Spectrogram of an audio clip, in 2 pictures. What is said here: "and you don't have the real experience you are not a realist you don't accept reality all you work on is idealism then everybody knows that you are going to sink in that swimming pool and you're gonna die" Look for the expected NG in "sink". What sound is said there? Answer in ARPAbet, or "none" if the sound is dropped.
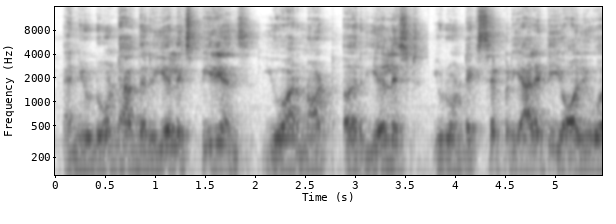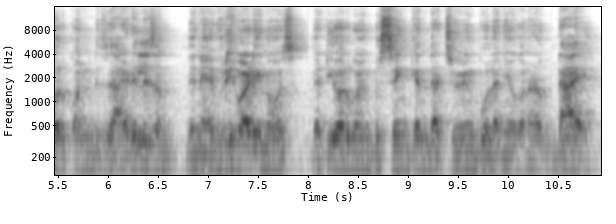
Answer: NG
